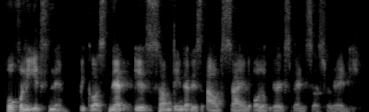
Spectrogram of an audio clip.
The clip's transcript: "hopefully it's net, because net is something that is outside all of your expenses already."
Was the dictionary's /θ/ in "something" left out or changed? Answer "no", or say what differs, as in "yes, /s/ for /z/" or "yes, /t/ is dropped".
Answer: yes, /t/ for /θ/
